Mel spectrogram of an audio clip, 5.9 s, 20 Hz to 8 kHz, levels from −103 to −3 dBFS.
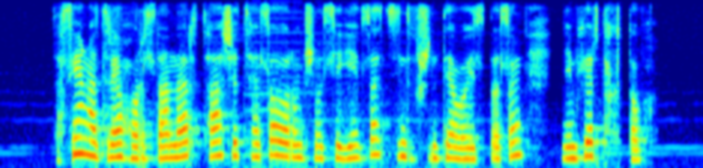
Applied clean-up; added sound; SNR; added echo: neural separator model SepFormer DNS4.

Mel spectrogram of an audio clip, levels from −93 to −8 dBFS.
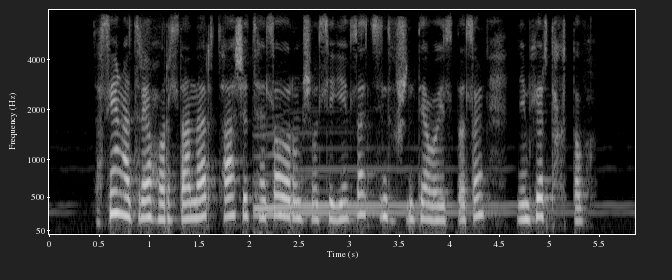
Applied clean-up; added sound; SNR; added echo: none; Guitar; 14 dB; none.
